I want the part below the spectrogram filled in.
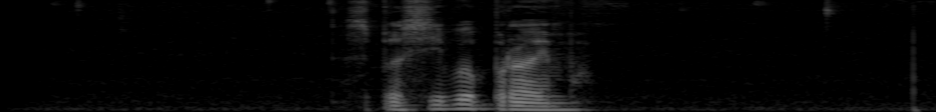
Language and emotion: Russian, neutral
